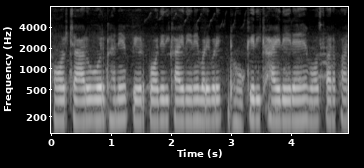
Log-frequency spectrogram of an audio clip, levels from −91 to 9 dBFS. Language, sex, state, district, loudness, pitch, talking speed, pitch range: Hindi, female, Chhattisgarh, Jashpur, -22 LUFS, 175 Hz, 240 wpm, 175-180 Hz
